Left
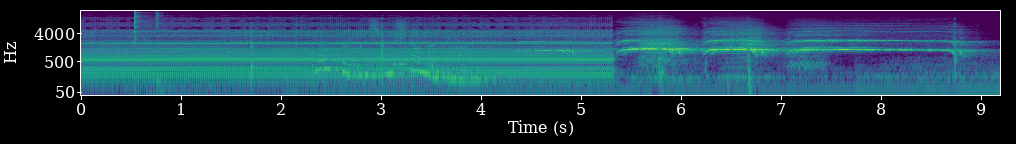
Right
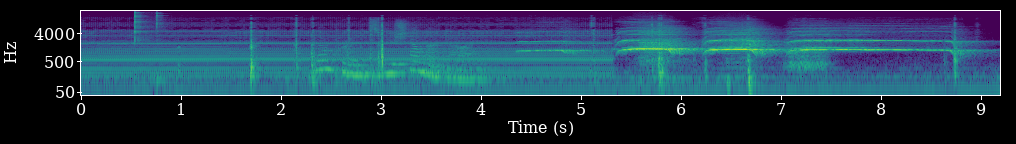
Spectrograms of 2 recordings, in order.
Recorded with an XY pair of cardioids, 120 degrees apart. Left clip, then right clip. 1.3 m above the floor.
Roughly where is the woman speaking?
Ahead.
